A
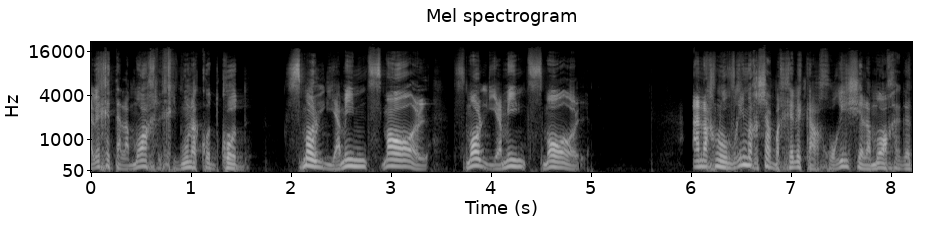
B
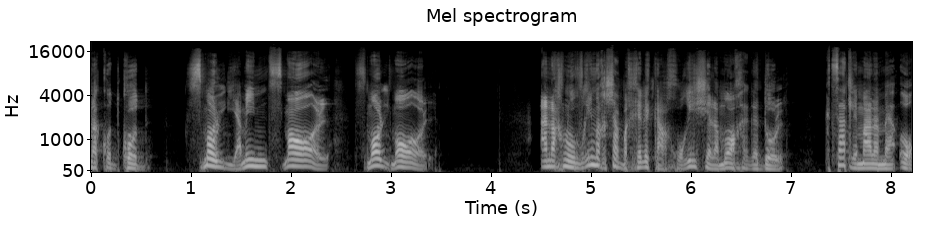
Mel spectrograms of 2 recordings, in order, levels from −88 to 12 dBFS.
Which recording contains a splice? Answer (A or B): B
